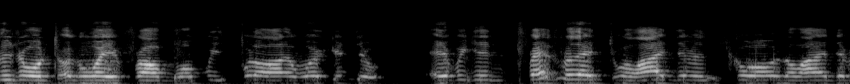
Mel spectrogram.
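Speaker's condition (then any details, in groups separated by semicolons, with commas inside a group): Cerebral palsy; mixed quadriplegia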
